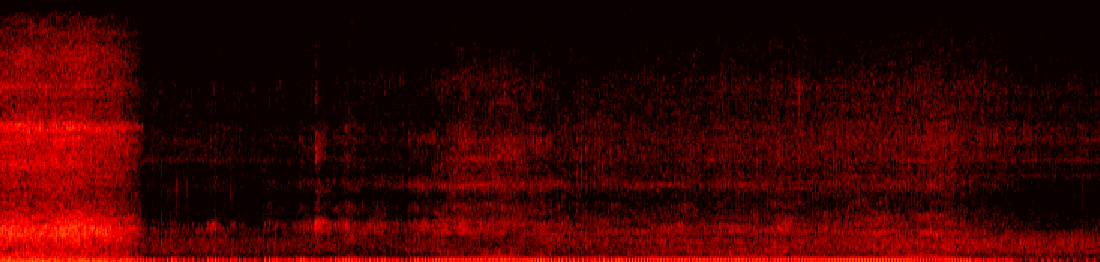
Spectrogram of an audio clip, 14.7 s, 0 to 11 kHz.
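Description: Wind and road rush at speed that cuts off about two seconds in, followed by a motorcycle engine running slowly and steadily, its note rising a little in the middle and falling away near the end. The engine is the bike towing a broken-down KTM Duke 200, not the Duke itself.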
